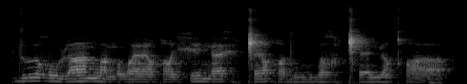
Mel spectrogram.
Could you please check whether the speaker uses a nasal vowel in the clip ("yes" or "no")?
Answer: no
